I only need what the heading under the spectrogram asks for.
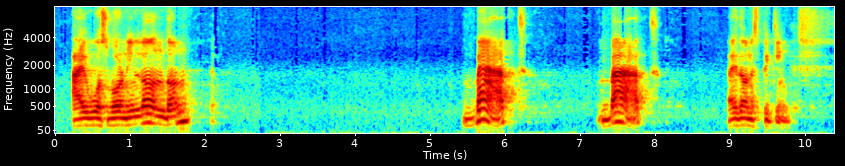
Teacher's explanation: I was born in London viene con un tono que cae, un falling, pero en el momento de decir but, hacemos un rising tone, un fall rise.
